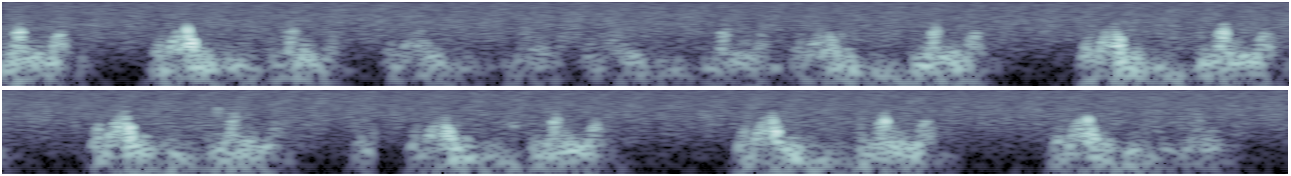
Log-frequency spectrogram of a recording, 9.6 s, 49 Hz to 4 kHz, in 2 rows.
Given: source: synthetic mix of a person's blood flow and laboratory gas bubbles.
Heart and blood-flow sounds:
Doppler ultrasound of blood flow; precordium
0.00-0.09 s: bubbles
5.44-5.49 s: bubbles
5.59-5.77 s: bubbles
6.72-6.76 s: bubbles
9.13-9.37 s: bubbles
9.63-9.65 s: bubbles
From the record:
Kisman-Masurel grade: 121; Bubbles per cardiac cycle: 1 to 2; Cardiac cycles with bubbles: 10 to 50%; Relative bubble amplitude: barely perceptible (0.100 to 0.250); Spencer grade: 2 (many but less than half of the cardiac periods contain bubble signals, singularly or in groups); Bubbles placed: only in the low amplitude regions of the cardiac cycle

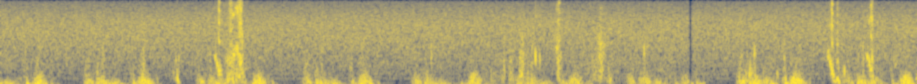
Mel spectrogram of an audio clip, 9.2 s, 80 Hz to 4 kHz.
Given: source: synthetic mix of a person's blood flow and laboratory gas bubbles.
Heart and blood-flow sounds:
Doppler ultrasound of blood flow; precordium
1.72-1.82 s: bubbles
2.12-2.48 s: bubbles
5.31-5.43 s: bubbles
5.54-5.63 s: bubbles
5.96-6.13 s: bubbles
8.25-8.49 s: bubbles
8.64-8.98 s: bubbles
9.15-9.18 s: bubbles
From the record:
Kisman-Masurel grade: 223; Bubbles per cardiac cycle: several, 3 to 8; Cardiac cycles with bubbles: 10 to 50%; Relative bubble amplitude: loud (0.450 to 0.775); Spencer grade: 2 (many but less than half of the cardiac periods contain bubble signals, singularly or in groups); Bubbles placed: only in the low amplitude regions of the cardiac cycle

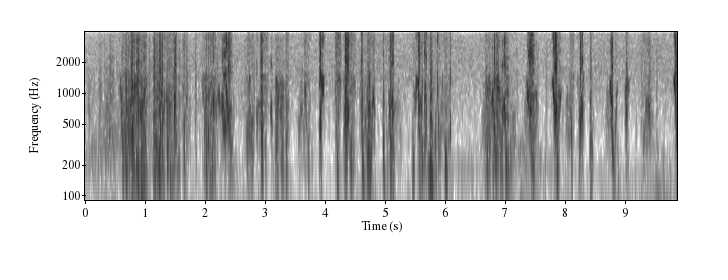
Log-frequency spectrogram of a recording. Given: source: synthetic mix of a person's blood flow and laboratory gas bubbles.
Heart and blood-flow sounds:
Doppler ultrasound of blood flow; subclavian vein
0.55-1.05 s: bubbles
1.11-1.70 s: bubbles
1.95-2.49 s: bubbles
2.67-2.81 s: bubbles
2.84-3.06 s: bubbles
3.08-3.41 s: bubbles
3.64-3.76 s: bubbles
3.88-4.01 s: bubbles
4.17-4.26 s: bubbles
4.29-4.52 s: bubbles
4.60-4.85 s: bubbles
4.94-5.17 s: bubbles
5.44-6.12 s: bubbles
6.65-7.19 s: bubbles
7.35-7.55 s: bubbles
7.76-7.95 s: bubbles
8.08-8.16 s: bubbles
8.20-8.34 s: bubbles
8.41-8.50 s: bubbles
8.73-8.88 s: bubbles
8.99-9.08 s: bubbles
9.29-9.44 s: bubbles
9.79-9.88 s: bubbles
From the record:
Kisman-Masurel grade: 233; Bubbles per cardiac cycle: several, 3 to 8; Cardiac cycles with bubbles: 50 to 99%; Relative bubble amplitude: loud (0.450 to 0.775); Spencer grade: 3 (all of the cardiac periods contain showers or single bubble signals, but not dominating or overriding the cardiac motion signals); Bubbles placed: anywhere in the cardiac cycle

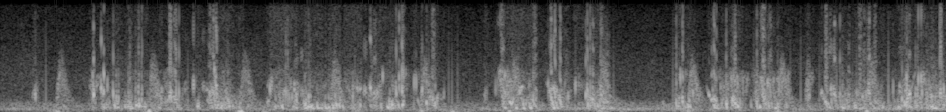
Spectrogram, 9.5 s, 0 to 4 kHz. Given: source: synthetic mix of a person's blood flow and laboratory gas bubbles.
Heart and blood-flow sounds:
Doppler ultrasound of blood flow; subclavian vein
0.31-0.41 s: bubbles
0.89-1.49 s: bubbles
1.52-2.46 s: bubbles
2.66-4.48 s: bubbles
4.83-4.90 s: bubbles
4.92-5.41 s: bubbles
5.44-6.17 s: bubbles
6.73-6.98 s: bubbles
7.04-7.92 s: bubbles
8.05-9.47 s: bubbles
From the record:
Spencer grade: 4 (maximum detectable bubble signal sounding continuously throughout systole and diastole of every cardiac period, and overriding the amplitude of the normal cardiac signals); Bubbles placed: anywhere in the cardiac cycle

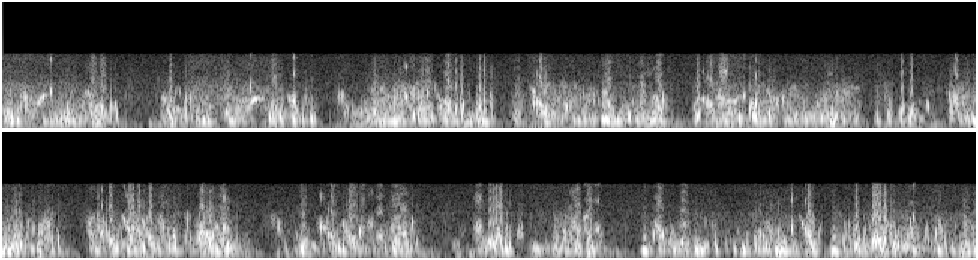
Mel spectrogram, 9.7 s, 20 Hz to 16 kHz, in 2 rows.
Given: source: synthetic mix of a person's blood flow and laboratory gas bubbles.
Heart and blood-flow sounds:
Doppler ultrasound of blood flow; precordium
0.00-0.61 s: bubbles
0.76-1.59 s: bubbles
1.66-2.47 s: bubbles
2.53-3.35 s: bubbles
3.43-4.30 s: bubbles
4.35-4.67 s: bubbles
4.70-5.19 s: bubbles
5.25-6.11 s: bubbles
6.19-6.98 s: bubbles
7.08-7.88 s: bubbles
8.04-9.74 s: bubbles
From the record:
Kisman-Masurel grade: 444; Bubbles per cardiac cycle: continuous sound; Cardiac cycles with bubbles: 100%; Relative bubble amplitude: maximal (0.775 to 0.999); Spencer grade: 4 (maximum detectable bubble signal sounding continuously throughout systole and diastole of every cardiac period, and overriding the amplitude of the normal cardiac signals); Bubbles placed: anywhere in the cardiac cycle

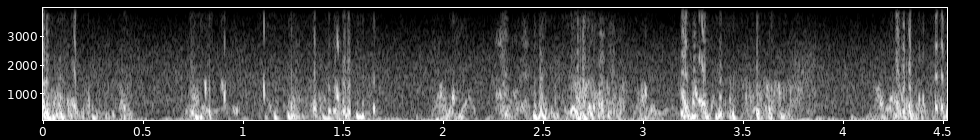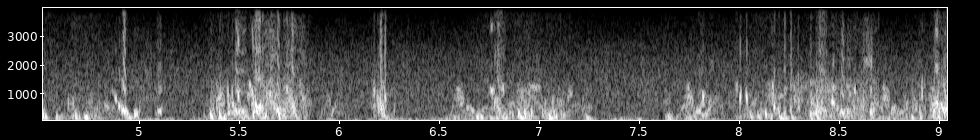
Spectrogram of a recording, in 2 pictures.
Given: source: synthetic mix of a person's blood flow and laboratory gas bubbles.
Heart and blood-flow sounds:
Doppler ultrasound of blood flow; precordium
0.00-0.48 s: bubbles
0.72-1.00 s: bubbles
1.06-1.70 s: bubbles
2.00-2.13 s: bubbles
2.25-3.05 s: bubbles
3.18-3.81 s: bubbles
4.18-5.04 s: bubbles
5.08-5.14 s: bubbles
5.32-5.87 s: bubbles
6.13-6.29 s: bubbles
6.66-7.32 s: bubbles
7.62-7.69 s: bubbles
7.74-8.70 s: bubbles
8.81-9.05 s: bubbles
From the record:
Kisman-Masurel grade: 444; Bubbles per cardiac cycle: continuous sound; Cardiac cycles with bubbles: 100%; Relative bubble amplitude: maximal (0.775 to 0.999); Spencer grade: 4 (maximum detectable bubble signal sounding continuously throughout systole and diastole of every cardiac period, and overriding the amplitude of the normal cardiac signals); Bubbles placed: anywhere in the cardiac cycle

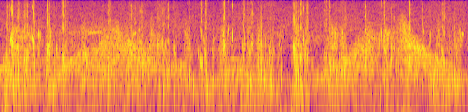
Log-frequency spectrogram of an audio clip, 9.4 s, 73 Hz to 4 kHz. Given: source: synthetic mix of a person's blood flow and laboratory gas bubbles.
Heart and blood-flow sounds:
Doppler ultrasound of blood flow; subclavian vein
0.00-0.03 s: bubbles
0.10-0.81 s: bubbles
0.90-1.40 s: bubbles
1.62-1.75 s: bubbles
1.84-2.33 s: bubbles
2.38-2.97 s: bubbles
3.12-3.57 s: bubbles
3.75-4.32 s: bubbles
4.42-5.72 s: bubbles
5.79-6.28 s: bubbles
6.46-6.96 s: bubbles
7.25-7.38 s: bubbles
7.53-8.06 s: bubbles
8.13-8.34 s: bubbles
8.42-8.51 s: bubbles
8.56-8.79 s: bubbles
8.83-9.32 s: bubbles
From the record:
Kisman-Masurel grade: 342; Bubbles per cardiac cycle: rolling drumbeat, 9 or more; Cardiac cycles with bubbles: 100%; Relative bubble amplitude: moderate (0.250 to 0.450); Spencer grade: 3 (all of the cardiac periods contain showers or single bubble signals, but not dominating or overriding the cardiac motion signals); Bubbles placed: anywhere in the cardiac cycle

